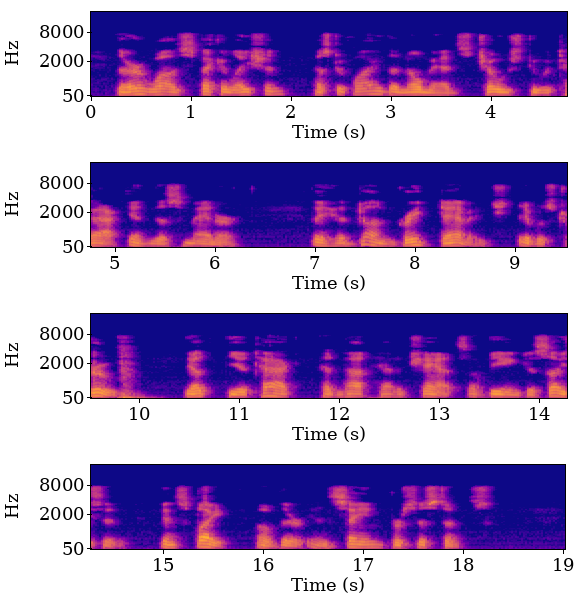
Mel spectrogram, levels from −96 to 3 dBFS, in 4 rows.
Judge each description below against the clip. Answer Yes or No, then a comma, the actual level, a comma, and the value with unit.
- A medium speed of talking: No, slow, 125 wpm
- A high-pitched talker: No, low, 115 Hz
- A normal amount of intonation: Yes, average, 3.3 semitones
